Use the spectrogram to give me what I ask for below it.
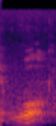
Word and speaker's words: walk: walk the same thing the a becomes an O and you don't pronounce the L so you say walk and Hispanic is coming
